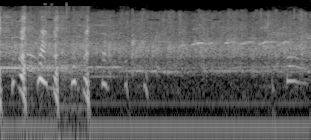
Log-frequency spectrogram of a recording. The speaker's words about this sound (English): And they're clapping.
